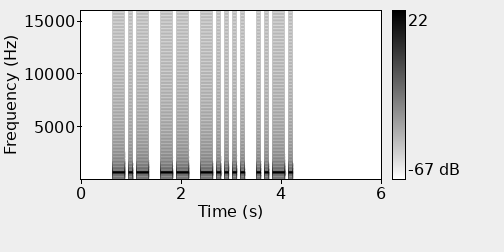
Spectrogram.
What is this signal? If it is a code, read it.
Morse code, heard as a keyed tone, about 15 wpm, 700 Hz. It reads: KM6F
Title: USA Call Signs 15wpm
